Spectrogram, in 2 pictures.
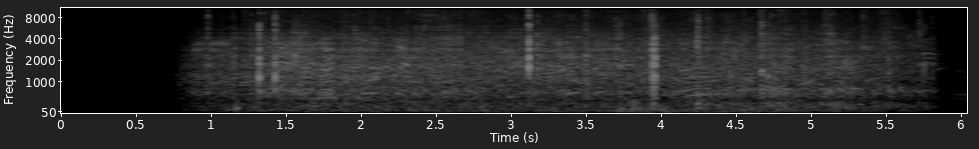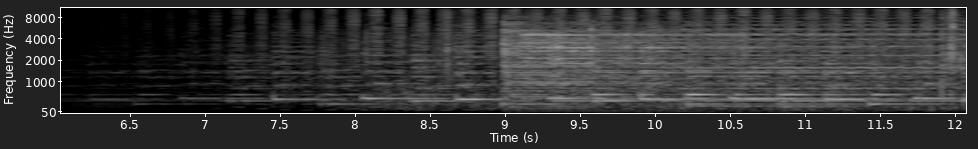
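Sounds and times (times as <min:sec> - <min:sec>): murmur of outdoor crowd: 0:00.8 - 0:05.9.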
